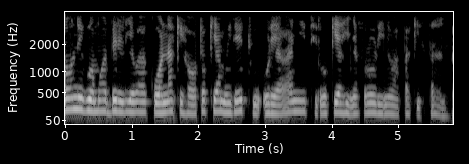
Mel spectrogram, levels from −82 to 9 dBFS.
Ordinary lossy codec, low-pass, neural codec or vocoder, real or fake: none; 3.6 kHz; none; real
